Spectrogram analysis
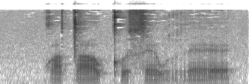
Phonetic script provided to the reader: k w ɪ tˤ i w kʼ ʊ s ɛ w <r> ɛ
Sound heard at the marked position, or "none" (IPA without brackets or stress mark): r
